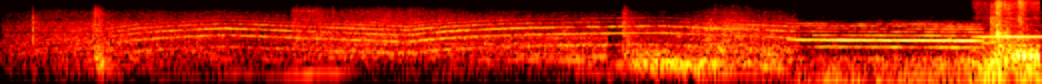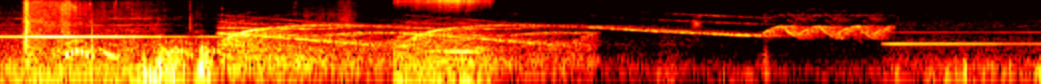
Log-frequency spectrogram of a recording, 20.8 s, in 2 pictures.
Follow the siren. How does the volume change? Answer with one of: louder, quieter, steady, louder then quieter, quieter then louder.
louder then quieter.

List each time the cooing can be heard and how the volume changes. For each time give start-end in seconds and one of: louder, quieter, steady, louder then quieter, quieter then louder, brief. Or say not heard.
9.7-15.3 quieter then louder.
